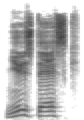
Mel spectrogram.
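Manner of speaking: cheery reporter picking up; bright news desk greeting; brisk phone answer. Acted.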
